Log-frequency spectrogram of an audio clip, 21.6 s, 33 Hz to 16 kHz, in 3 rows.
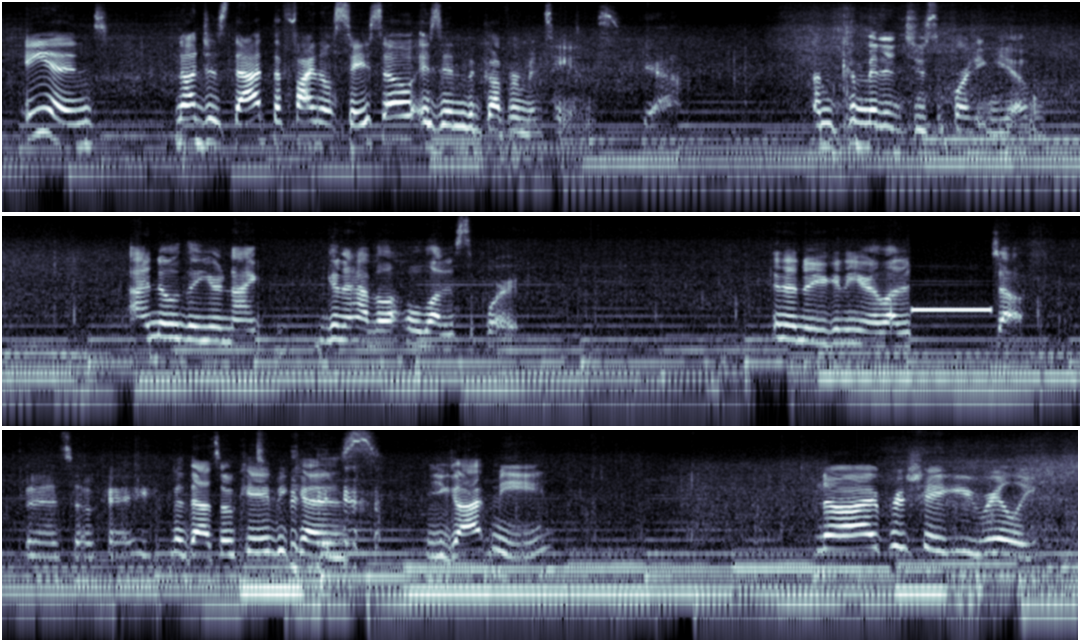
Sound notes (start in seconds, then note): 13.2 beep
